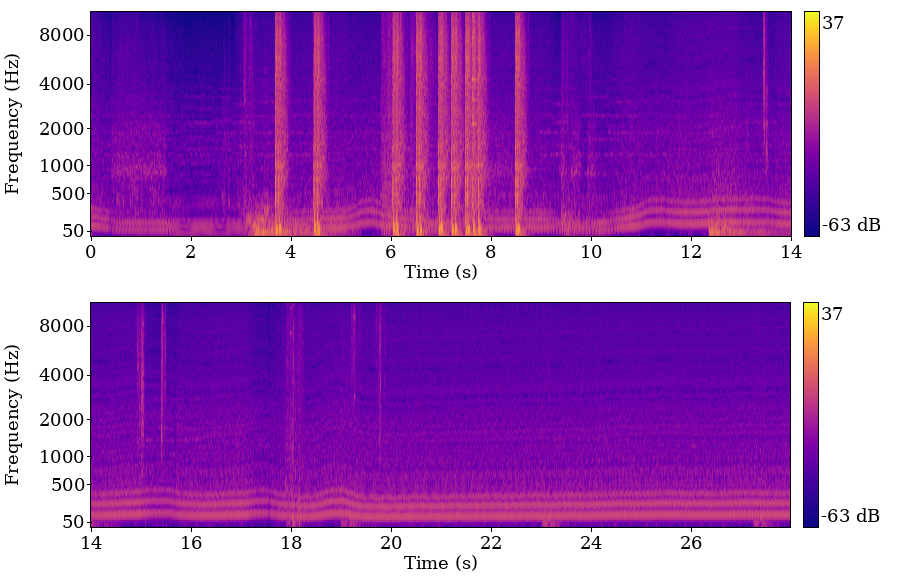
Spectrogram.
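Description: A vehicle engine hums steadily, rising and falling in pitch as it drives.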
